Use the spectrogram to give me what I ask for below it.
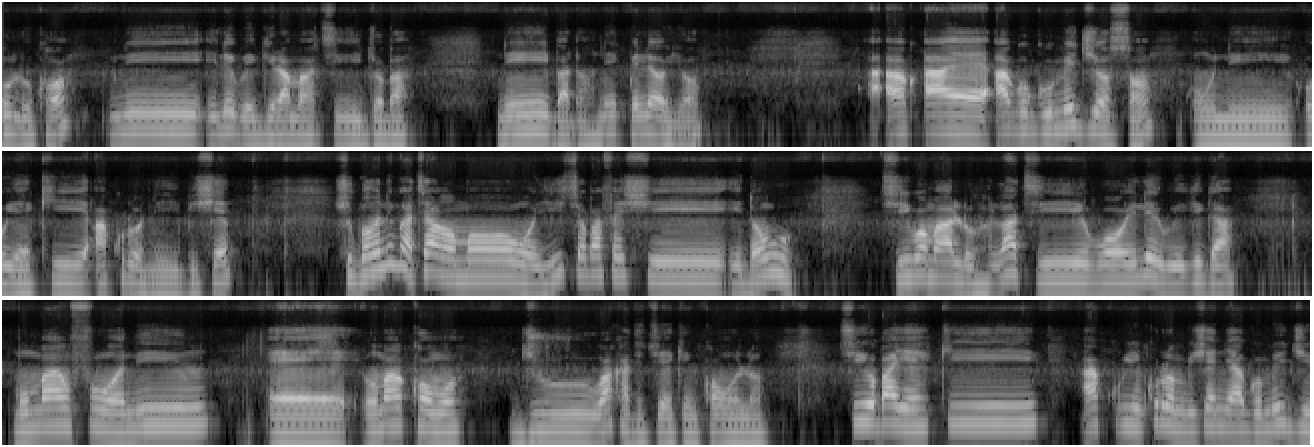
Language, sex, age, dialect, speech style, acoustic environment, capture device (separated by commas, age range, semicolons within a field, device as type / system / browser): Yoruba, male, 25-34, Nigeria - Ibadan, focused, silence, mobile / Linux / Chrome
